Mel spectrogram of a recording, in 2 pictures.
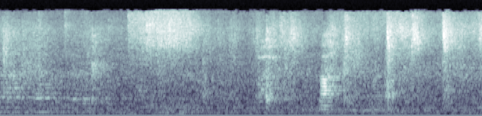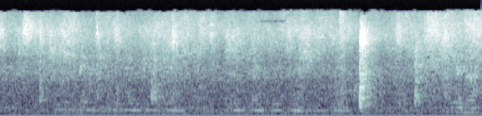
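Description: Bare feet thump and shuffle on a wooden floor.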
